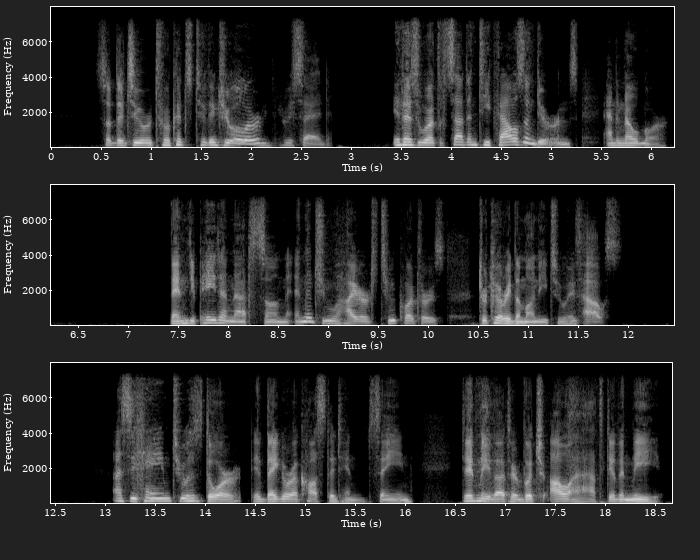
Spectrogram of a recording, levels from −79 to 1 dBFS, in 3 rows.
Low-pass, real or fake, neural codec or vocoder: 7.2 kHz; fake; codec, 16 kHz, 0.5 kbps, X-Codec, HuBERT features, trained on general audio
